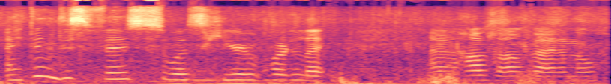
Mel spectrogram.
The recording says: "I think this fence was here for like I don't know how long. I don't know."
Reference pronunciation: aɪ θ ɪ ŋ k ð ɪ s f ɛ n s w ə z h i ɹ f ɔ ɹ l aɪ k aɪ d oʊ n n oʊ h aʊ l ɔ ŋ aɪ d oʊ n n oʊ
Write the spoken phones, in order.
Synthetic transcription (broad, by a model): aɪ θ ɪ ŋ k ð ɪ s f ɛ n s w ə z h i ɹ p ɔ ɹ l aɪ k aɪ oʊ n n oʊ h aʊ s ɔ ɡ aɪ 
